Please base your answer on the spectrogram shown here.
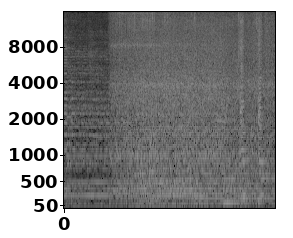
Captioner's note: lawnmower turns on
